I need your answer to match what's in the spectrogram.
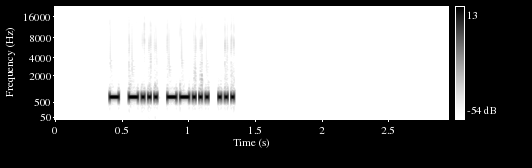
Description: Morse code, heard as a keyed tone, about 50 wpm, 700 Hz. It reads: TB7S
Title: DXCC-100 Call Signs - 4 Characters - 50wpm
